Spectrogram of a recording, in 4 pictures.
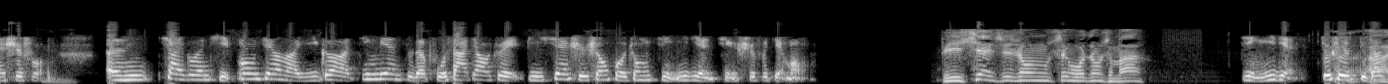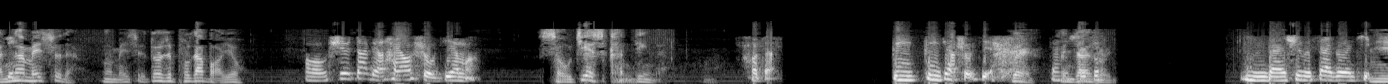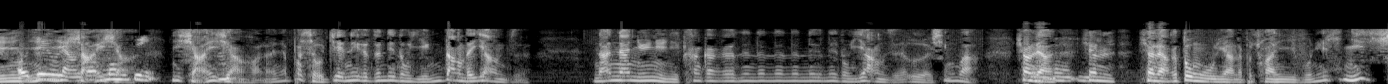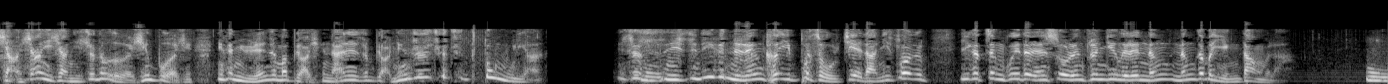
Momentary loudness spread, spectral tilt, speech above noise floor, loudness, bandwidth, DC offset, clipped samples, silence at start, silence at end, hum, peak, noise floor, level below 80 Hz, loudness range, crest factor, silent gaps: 13 LU; -6 dB/octave; 74 dB; -12 LUFS; 8 kHz; under 0.1%; 0.6%; 0 s; 0 s; none; 0 dBFS; -86 dBFS; -48 dBFS; 6 LU; 14 dB; none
